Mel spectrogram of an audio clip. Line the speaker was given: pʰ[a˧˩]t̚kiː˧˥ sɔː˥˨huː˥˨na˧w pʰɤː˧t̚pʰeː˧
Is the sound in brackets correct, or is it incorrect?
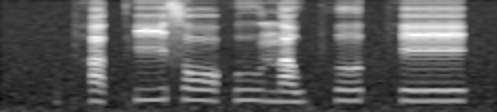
correct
